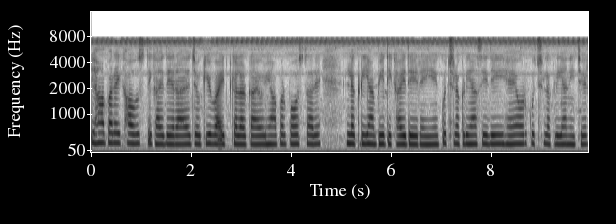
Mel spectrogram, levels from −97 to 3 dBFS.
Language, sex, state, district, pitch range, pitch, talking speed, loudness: Hindi, female, Chhattisgarh, Raigarh, 225-235 Hz, 230 Hz, 205 wpm, -15 LUFS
